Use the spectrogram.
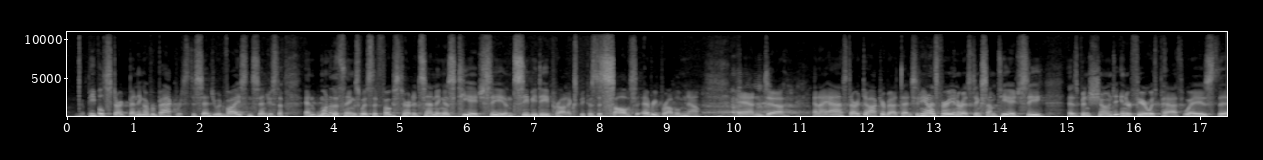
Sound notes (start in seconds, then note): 9.5 audience laughs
